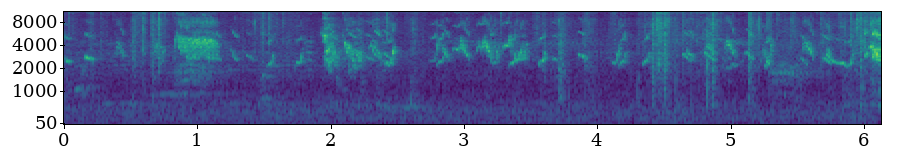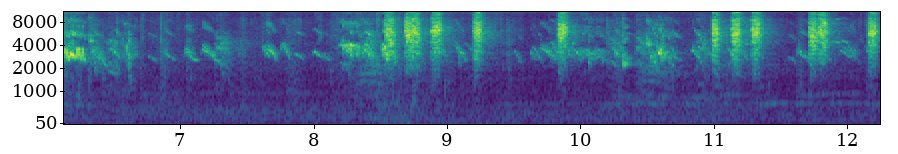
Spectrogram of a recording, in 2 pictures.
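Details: Young chickens pecking at spinach. Scattered thin peeps at first, then louder chirping bursts mixed with sharp crackling taps and rustles in the second half.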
